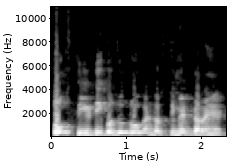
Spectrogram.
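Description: Hindi teacher in an echoey room. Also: male voice, high-pitched, steady tone, darkish tone, muffled recording. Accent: Rajasthani Hindi. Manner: brisk listing of topics with frequent "theek hai" fillers; addresses students familiarly as "beta". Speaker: exam prep teacher. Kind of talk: online exam coaching lecture.

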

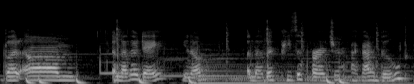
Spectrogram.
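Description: A woman's voice: fairly low pitch, fairly quick. A young woman from Florida with a stuffy nose, narrating a home video in a chatty, self-mocking voice-over full of fillers. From Florida, USA. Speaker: lifestyle vlogger. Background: loud background music.

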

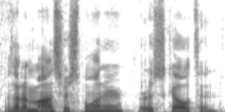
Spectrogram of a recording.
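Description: A man's voice: a little high, sing-song, a little fast, a bit bright, slight background noise. A young man giving casual gameplay commentary, swearing and sarcastic as things go wrong. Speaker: gaming commentator.

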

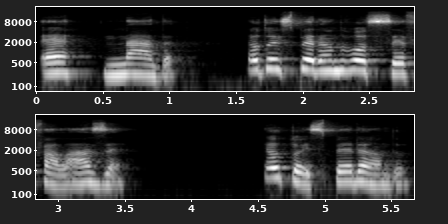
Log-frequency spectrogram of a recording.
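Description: A woman's voice: on the high side, a little slow. A woman reading as a hurt, reproachful rancher's wife. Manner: sharp, reproachful questioning. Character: hurt rancher's wife, middle-aged, proud.

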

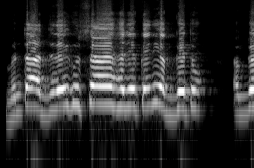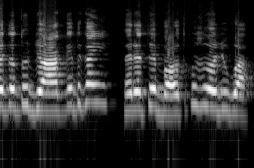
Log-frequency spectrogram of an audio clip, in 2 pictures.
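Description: In a village short-film drama, an actress with a Punjabi accent plays a stern, suspicious older mother-in-law who scolds and lectures. Her natural voice is a little high and a little quick.

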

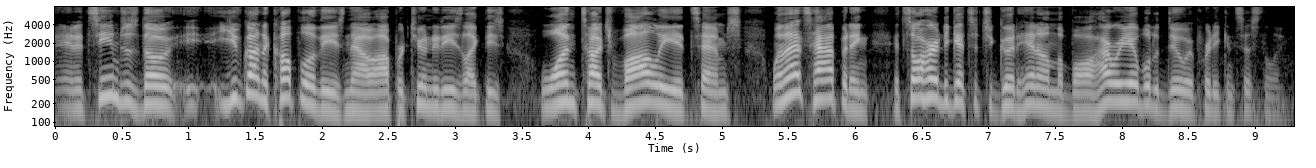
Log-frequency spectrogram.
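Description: Fast, bright sideline interviewer man. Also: high voice, animated, no room sound. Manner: quick, upbeat broadcast delivery. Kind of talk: postgame sports interview. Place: outdoor soccer field at night. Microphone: handheld mic.

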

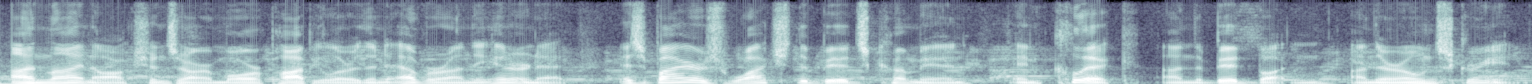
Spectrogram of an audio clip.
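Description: A man's voice: lowish voice, big pitch swings, normal speed, few pauses. An American man narrating a scripted news feature as a TV reporter. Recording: crowd noise behind voice-over. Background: event crowd.

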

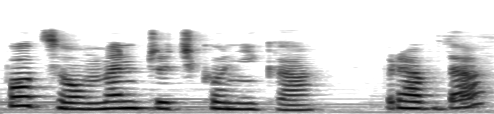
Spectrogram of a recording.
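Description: A woman teacher reads a children's novel aloud in an expressive storytelling manner. She takes her time and her voice sits a bit high. The recording is dull and lo-fi, with faint guitar music underneath. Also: slow.

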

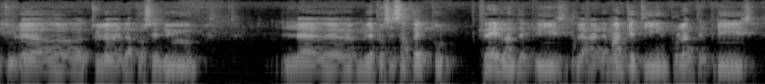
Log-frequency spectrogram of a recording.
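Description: A man's voice: lowish voice, pushed and bright. A young man from Cuba, a student, talking fluently and at length about his course. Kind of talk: interview answers. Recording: echoey room, mic at a distance, noise.

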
